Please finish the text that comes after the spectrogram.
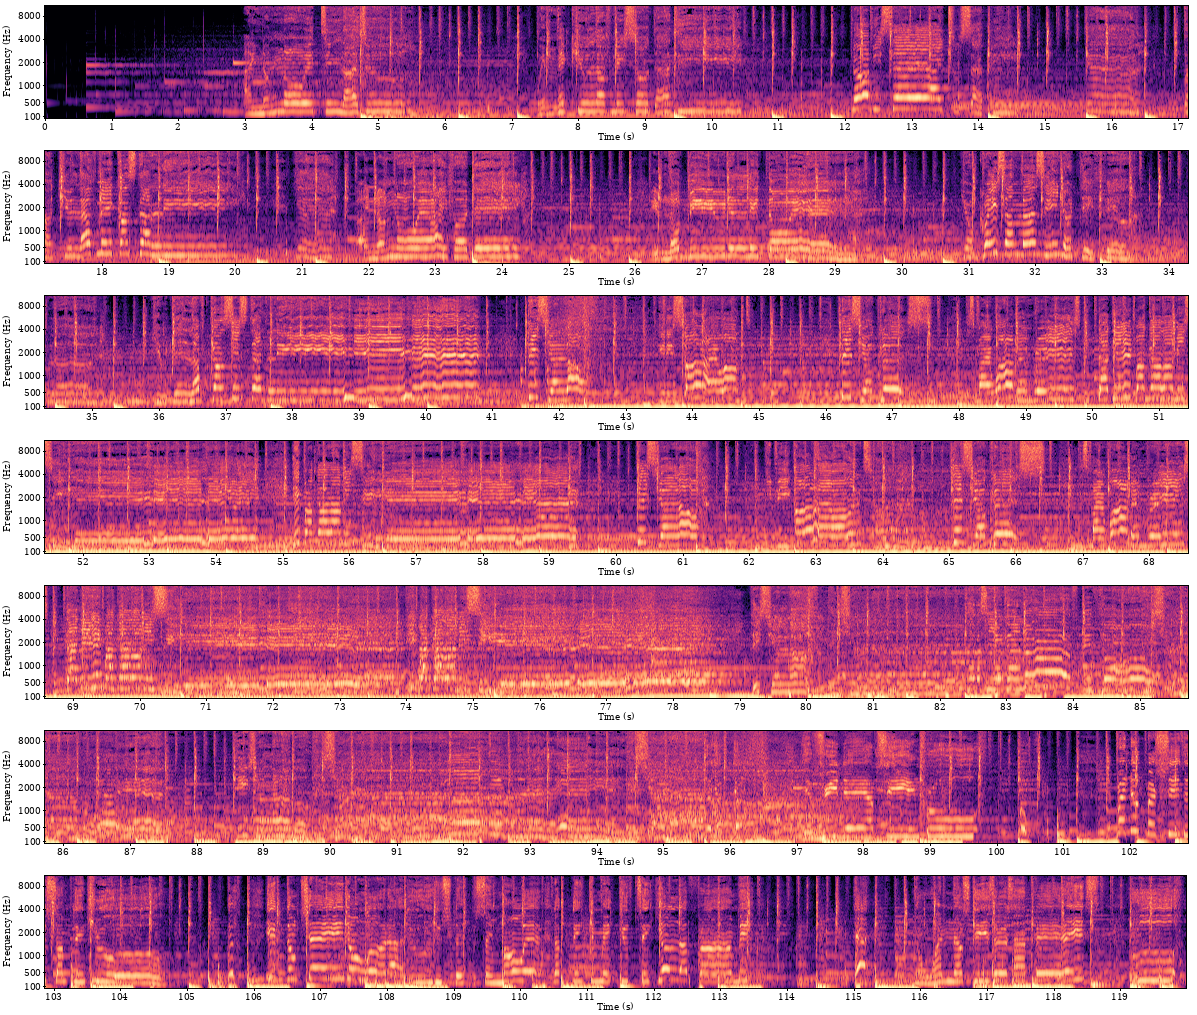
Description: Renowned Nigerian gospel artist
